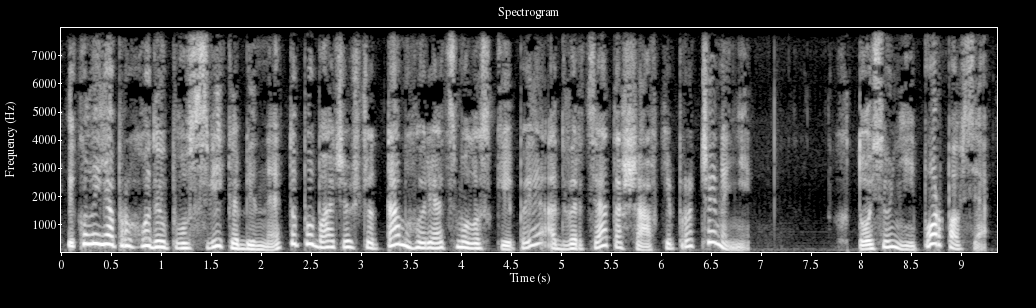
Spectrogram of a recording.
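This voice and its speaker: A man's voice: fairly high pitch, big pitch swings, moderate pace, a little mellow, husky, no echo, studio quality, full character voice. Snape, a man doing a silky, cutting stern professor. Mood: cold. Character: cold, stern male professor. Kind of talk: audiobook character voice.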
